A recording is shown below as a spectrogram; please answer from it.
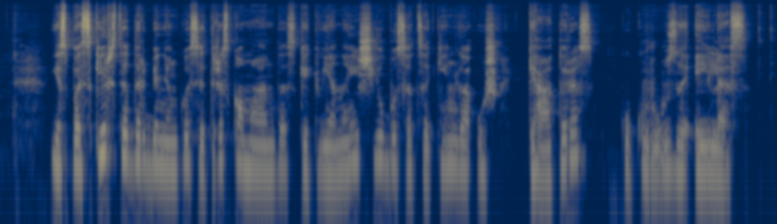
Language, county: Lithuanian, Panevėžys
